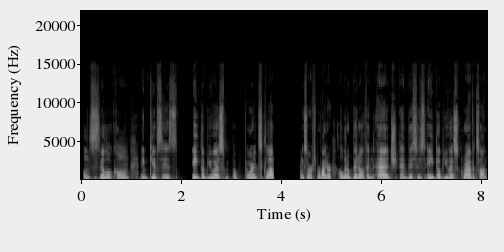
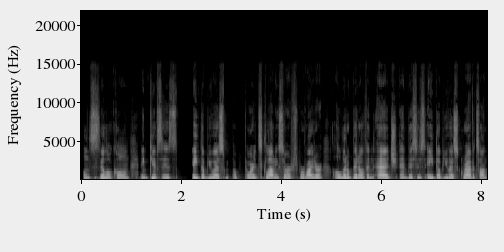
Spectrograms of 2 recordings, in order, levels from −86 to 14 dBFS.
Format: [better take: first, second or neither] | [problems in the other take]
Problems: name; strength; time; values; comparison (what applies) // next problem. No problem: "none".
second | audio freezing; at 4 s for 0.5 s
